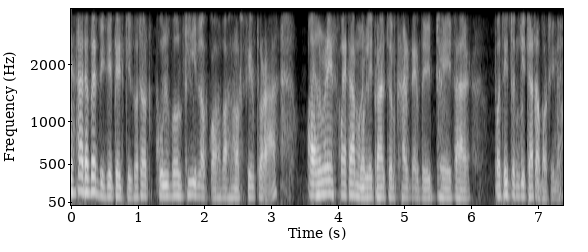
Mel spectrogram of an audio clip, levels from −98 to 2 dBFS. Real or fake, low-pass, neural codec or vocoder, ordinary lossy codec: fake; 3.6 kHz; codec, 24 kHz, 1.5 kbps, HILCodec; none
